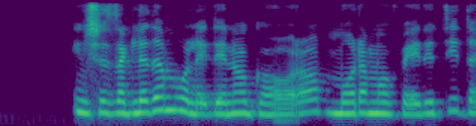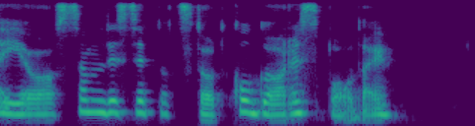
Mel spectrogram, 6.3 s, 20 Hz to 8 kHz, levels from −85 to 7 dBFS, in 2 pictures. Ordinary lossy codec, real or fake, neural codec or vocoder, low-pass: none; fake; codec, 16 kHz, 2 kbps, X-Codec, HuBERT features, trained on LibriSpeech; 7.2 kHz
